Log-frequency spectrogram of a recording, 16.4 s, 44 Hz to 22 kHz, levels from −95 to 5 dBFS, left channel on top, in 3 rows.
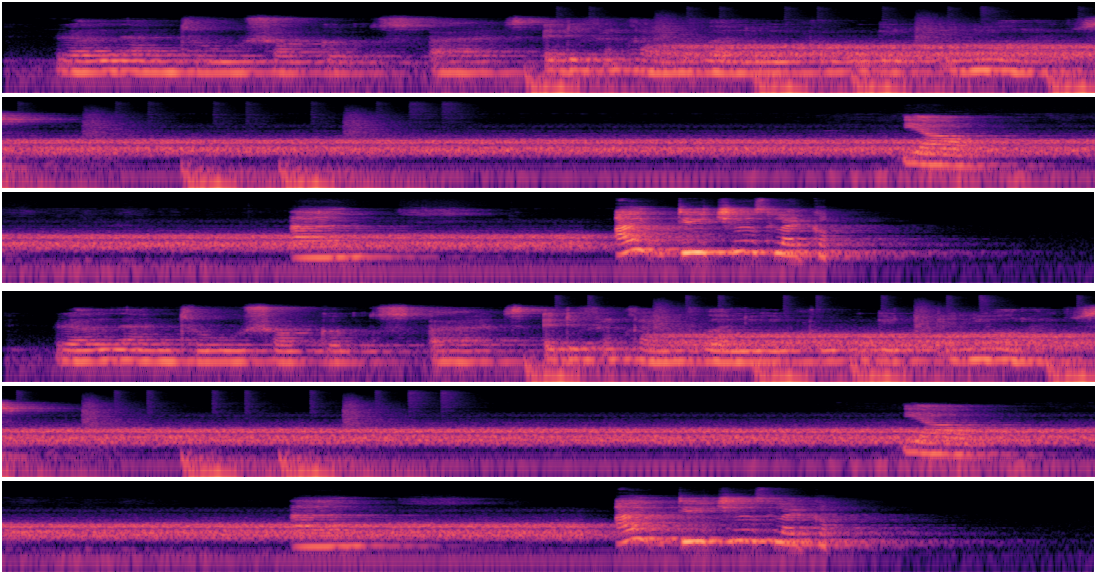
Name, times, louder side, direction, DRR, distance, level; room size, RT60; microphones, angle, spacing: voice 1, 0.3-5.6, right 1 dB, 85° right, 3 dB, 1.0 m, -31 dB
sound 1, 2.6-2.9 3.2-4.9 5.2-5.6 5.9-7.7, equal, 60° right, 1.1 m, -39 dB
sound 2, 3.2-13.9, right 1 dB, 30° right, 0.9 m, -32 dB
voice 2, 9.9-10.4 12.4-12.8 14.0-15.1, left 4 dB, 25° left, 7 dB, 0.4 m, -23 dB
13.5 x 4.7 x 3.3 m, 1.4 s
head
